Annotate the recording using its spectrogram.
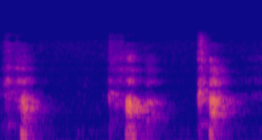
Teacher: Kappa, we do the same thing as in gamma, except when we say kappa, we pop it a little harder. We make it a crisper sound. You can feel if when you say ka, kappa, ka, you can feel your tongue back there hitting the roof of your mouth.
